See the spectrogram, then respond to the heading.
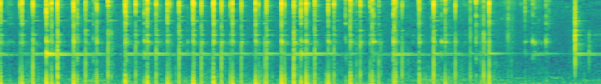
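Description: A large, hollow, white frosted glass light bulb with a metal base is held in the hands and tapped quickly with metal finger picks. The result is a rapid, uneven run of sharp, bright clinks that die away almost at once, with a faint steady ring underneath. The taps thin out and grow softer toward the end.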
